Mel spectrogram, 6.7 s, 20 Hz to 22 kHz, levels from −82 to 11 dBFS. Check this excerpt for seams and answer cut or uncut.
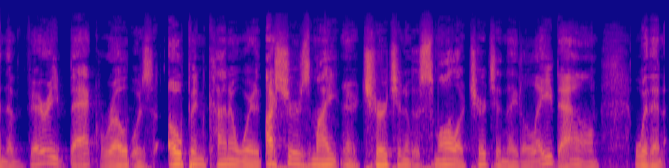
cut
